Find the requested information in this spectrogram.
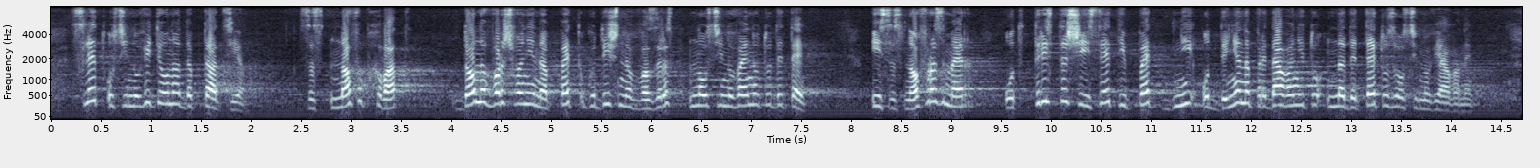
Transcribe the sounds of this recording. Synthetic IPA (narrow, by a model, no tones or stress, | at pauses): slɛt̪osinovit̪ɛlˠnɐːd̪ɐp̚t̪at̪sijə | sɐsnɔfopxvat̪ | d̪onɐvɤɾʃvɐnɛnɐpɛt̪ɡod̪iʃnəvɤzɾəst̪nɐosinovɛnot̪od̪ɛt̪ɛ | isɐsnɔfɾɐzmɛɾot̪ːɾist̪əʃɛːsɛt̪ipɛt̪̚d̪niʔod̪̚d̪ːɛnʲənɐpɾɛd̪avɐnɛt̪onɐd̪ɛt̪ɛt̪ozɐosinovjavɐnɛ̰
